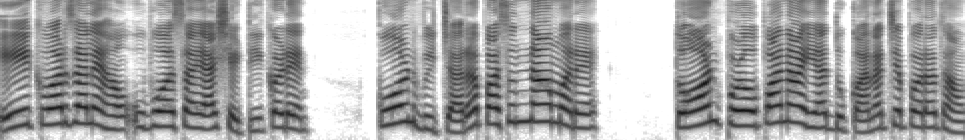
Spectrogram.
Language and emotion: Goan Konkani, angry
